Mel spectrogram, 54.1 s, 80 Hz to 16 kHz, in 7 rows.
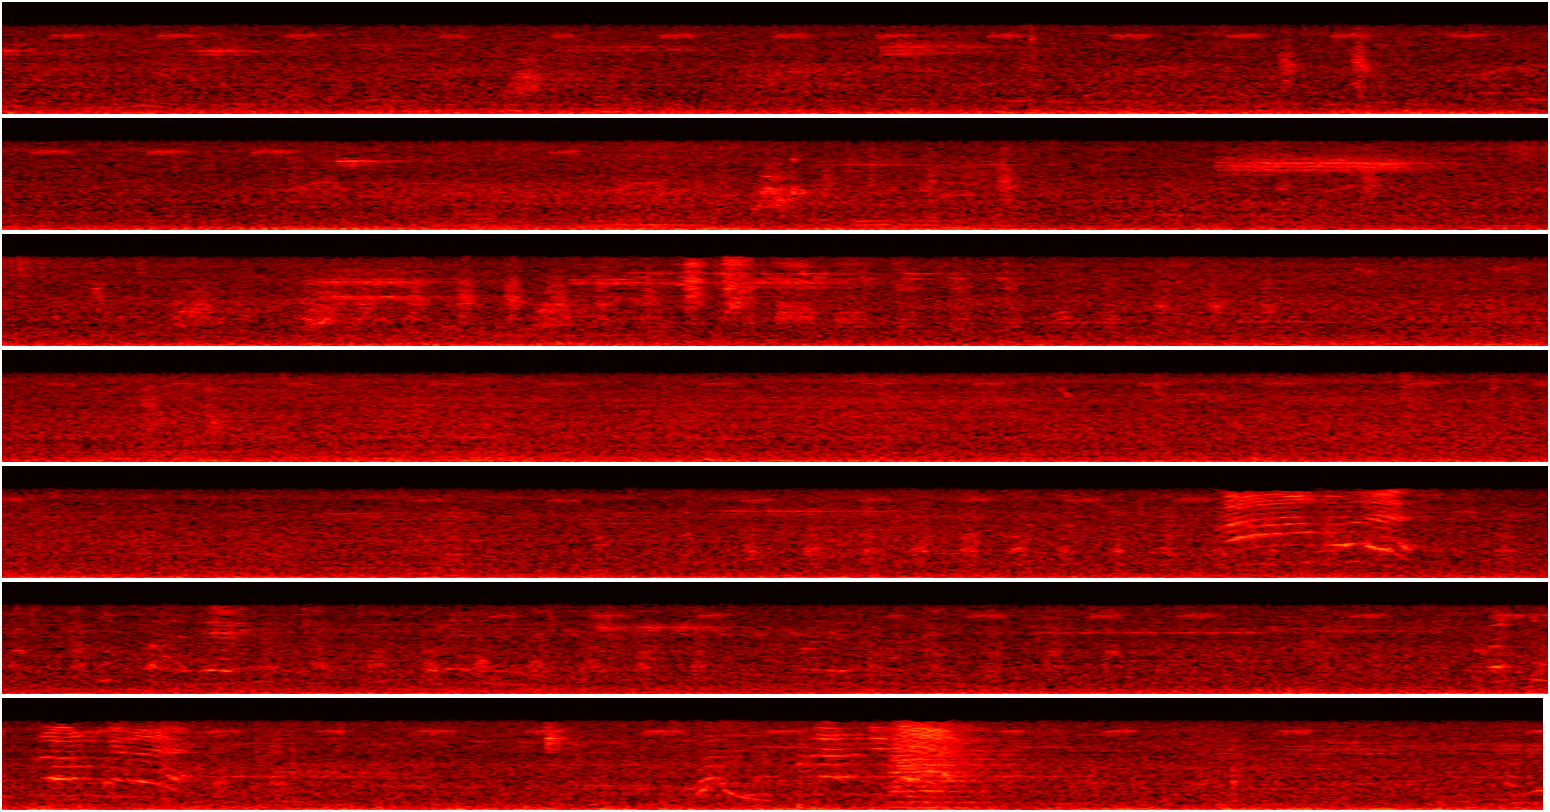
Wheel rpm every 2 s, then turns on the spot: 0, 0, 0, 0, 0, 0, 0, 0, 0, 0, 0, 0, 0, 0, 0, 0, 0, 0, 0, 0, 0, 0, 0, 0, 0, 0, 0.
none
